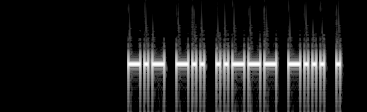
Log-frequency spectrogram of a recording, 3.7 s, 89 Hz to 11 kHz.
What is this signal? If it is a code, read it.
Morse code, heard as a keyed tone, about 30 wpm, 700 Hz. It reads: KD2BE
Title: USA Call Signs - 5 Characters - 30wpm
